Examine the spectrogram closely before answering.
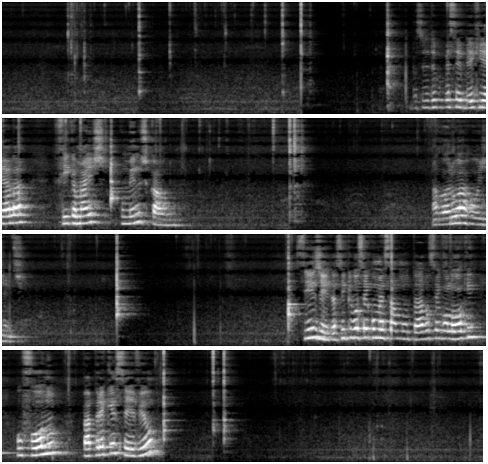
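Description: A metal spoon scrapes and taps against a glass dish.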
